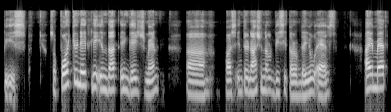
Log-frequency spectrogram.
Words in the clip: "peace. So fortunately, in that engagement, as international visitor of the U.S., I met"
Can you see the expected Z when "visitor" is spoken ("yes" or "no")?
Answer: no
